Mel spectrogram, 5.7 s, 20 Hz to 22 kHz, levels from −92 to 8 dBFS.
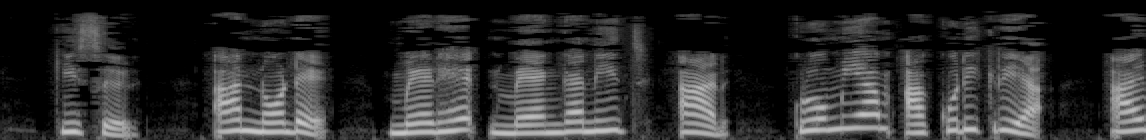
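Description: A speech clip with plainly audible codec damage throughout: ringing, washy smearing and breathing hiss, likely WMA compression, which fits a low bitrate of around 48 kbps.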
